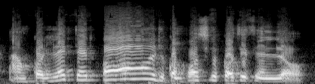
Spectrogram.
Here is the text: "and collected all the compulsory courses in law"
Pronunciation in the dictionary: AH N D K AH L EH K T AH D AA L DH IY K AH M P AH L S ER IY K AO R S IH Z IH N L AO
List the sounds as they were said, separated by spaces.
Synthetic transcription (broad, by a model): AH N K AH L EH K T AH D AA L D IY K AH M P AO S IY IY K AO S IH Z IH N L AO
